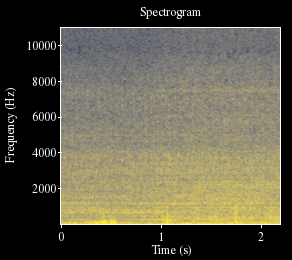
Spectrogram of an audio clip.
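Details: Honda Accord 2.4L K24 (2003–2007) idling just after serpentine belt replacement: low, steady idle with an even hum and no squeal, chirp or slap from the belt drive; nothing wrong.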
